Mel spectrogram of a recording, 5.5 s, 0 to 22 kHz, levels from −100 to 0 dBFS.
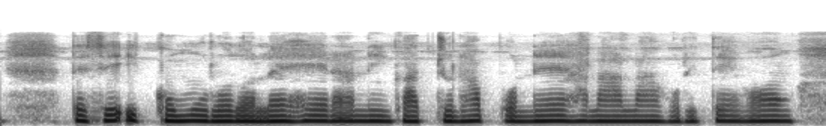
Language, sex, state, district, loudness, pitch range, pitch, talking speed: Chakma, female, Tripura, Dhalai, -13 LUFS, 165-170 Hz, 165 Hz, 130 wpm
